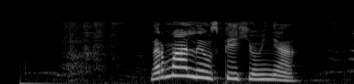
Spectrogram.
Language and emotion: Russian, positive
